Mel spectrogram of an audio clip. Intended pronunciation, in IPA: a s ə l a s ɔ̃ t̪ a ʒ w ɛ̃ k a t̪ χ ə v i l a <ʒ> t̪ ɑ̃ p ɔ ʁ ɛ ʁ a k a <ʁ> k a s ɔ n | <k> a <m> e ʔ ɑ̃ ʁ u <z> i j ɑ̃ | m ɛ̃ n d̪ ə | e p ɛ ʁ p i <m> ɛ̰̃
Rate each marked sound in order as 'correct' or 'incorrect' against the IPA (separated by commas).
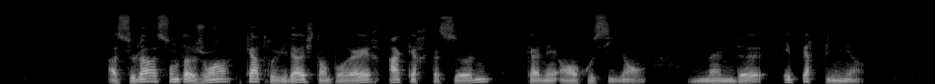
correct, correct, correct, incorrect, incorrect, incorrect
